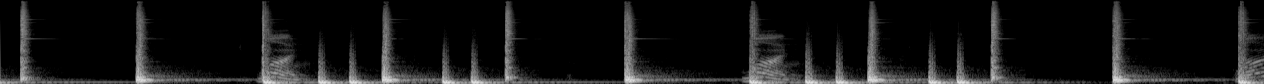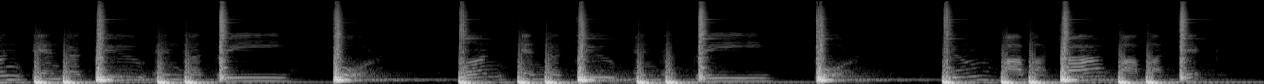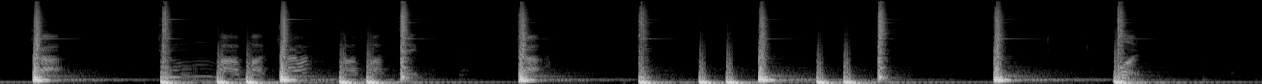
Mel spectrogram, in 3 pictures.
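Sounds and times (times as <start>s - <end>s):
drum beat: 0.0s - 0.6s, 1.4s - 2.0s, 2.6s - 5.4s, 6.3s - 6.8s, 7.4s - 10.3s, 11.2s - 11.8s, 12.4s - 16.4s, 17.2s - 21.3s, 22.1s - 25.0s, 25.6s - 26.1s, 26.9s - 29.8s, 30.4s - 31.0s, 31.7s - 37.5s.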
